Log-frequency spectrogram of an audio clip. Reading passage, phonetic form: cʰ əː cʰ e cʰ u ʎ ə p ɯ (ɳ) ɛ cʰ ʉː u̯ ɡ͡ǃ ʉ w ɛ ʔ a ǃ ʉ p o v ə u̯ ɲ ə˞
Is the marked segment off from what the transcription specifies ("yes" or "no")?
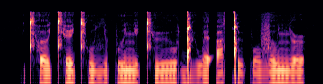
yes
